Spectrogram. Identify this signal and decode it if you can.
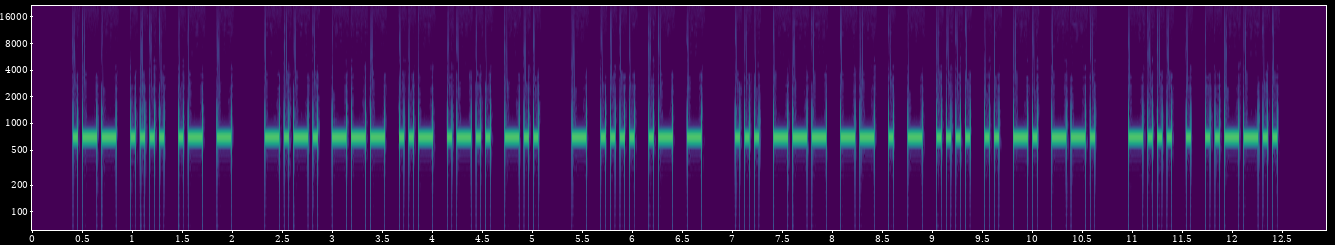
Morse code, heard as a keyed tone, about 25 wpm, 700 Hz. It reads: WHAT COULD THAT SOMETHING BE?
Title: Sentences from Top 600 Words 25wpm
